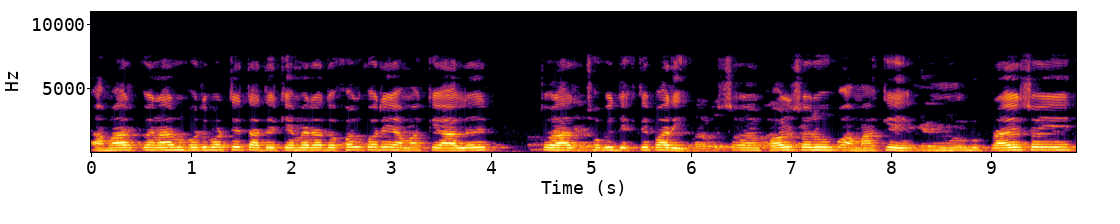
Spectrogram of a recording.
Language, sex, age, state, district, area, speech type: Bengali, male, 18-30, West Bengal, Uttar Dinajpur, rural, spontaneous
